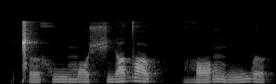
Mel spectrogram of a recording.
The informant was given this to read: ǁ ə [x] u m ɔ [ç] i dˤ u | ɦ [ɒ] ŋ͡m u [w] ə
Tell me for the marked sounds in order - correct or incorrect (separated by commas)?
correct, incorrect, correct, correct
